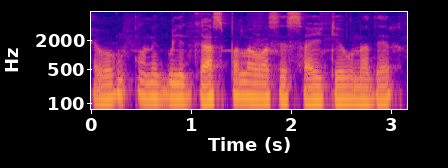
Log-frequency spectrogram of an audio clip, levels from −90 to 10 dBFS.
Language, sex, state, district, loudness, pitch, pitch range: Bengali, male, Assam, Hailakandi, -20 LUFS, 125 Hz, 115-135 Hz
